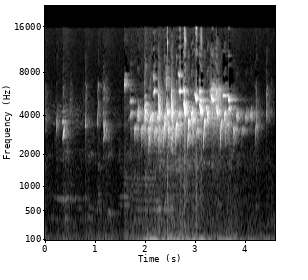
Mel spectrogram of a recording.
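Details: A European goldfinch sings in 2010, opening with a few separate high chirps, then a dense, fast, jangling twitter of bright notes and short buzzy trills lasting about three seconds.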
